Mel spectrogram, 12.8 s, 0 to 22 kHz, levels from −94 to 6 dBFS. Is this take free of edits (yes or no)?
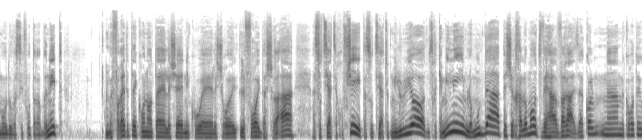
yes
